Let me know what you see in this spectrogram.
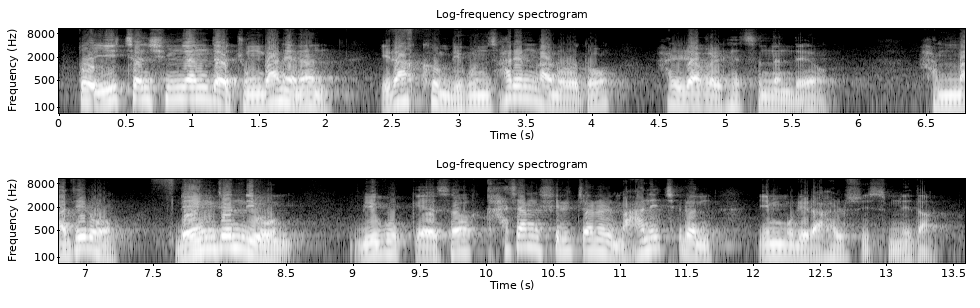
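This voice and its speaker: With very wide pitch swings around a medium pitch, a man speaks at a fairly slow pace. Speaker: politician and retired army general, defense expert. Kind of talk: expert interview on a politics channel. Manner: formal.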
